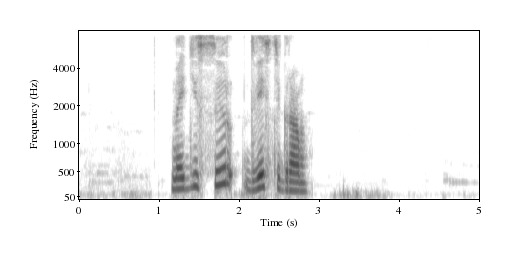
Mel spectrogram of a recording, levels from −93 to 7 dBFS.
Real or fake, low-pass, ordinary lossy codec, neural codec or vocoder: real; 7.2 kHz; MP3, 48 kbps; none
